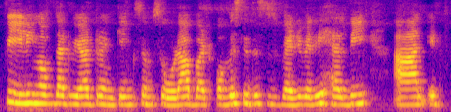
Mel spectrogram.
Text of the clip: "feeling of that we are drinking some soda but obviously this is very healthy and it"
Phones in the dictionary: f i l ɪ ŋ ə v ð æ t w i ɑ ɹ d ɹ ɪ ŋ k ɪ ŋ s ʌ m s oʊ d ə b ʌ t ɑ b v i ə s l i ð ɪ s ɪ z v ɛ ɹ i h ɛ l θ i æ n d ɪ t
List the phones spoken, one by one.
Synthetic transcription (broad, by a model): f i l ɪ ŋ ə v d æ t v i ɑ ɹ d ɹ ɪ ŋ k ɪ ŋ s ʌ m s oʊ d ə b ʌ t ɑ b v i ə s l i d ɪ s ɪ z v ɛ ɹ i h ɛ l t i æ n d ɪ t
